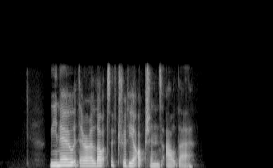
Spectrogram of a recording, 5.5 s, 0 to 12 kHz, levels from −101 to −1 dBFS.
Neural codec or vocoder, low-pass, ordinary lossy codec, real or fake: codec, 16 kHz, 2 kbps, FunCodec, trained on Chinese and English, 25 frames a second; 7.2 kHz; none; fake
